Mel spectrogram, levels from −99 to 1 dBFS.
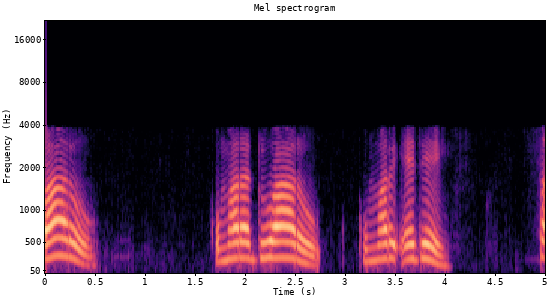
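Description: From start to finish, the speech carries the iLBC codec's sound. Nothing is heard above about 3.8 kHz, so the top end is gone and sibilants lose their edge. The codec damage is plainly audible. Voices turn slightly rough and synthetic. The coding works in independent blocks of about 30 ms, which fits a bitrate near 13.33 kbps. Each block's excitation is coded on its own.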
